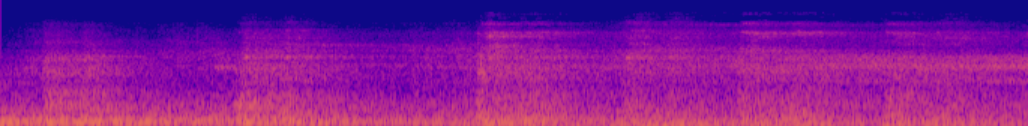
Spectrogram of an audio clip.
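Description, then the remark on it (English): A metro train rumbles along at speed between Khreshchatyk and Maidan Nezalezhnosti stations, a dense, steady roar of wheels and track noise, with faint rhythmic clatter and a brief metallic screech near the middle. “I'm on the metro on my way home from a public forum about the conflict in East Ukraine.”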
